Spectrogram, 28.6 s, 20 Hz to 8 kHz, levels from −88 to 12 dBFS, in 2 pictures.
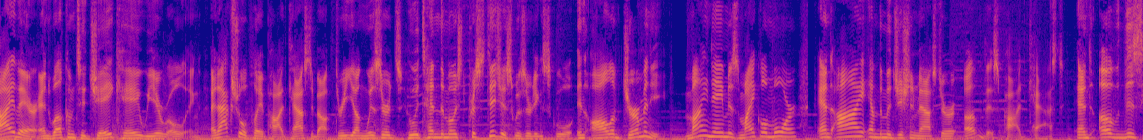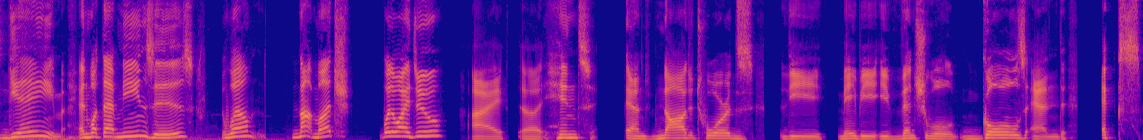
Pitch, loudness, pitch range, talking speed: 160 Hz, -22 LUFS, 130-200 Hz, 145 wpm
